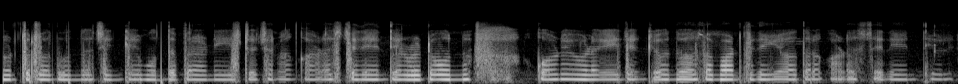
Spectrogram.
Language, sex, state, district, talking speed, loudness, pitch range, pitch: Kannada, female, Karnataka, Gulbarga, 130 wpm, -21 LUFS, 220-230 Hz, 225 Hz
